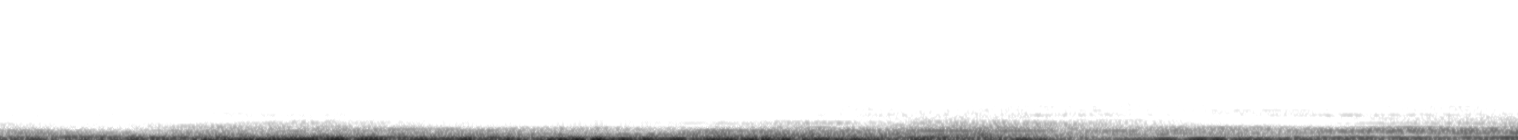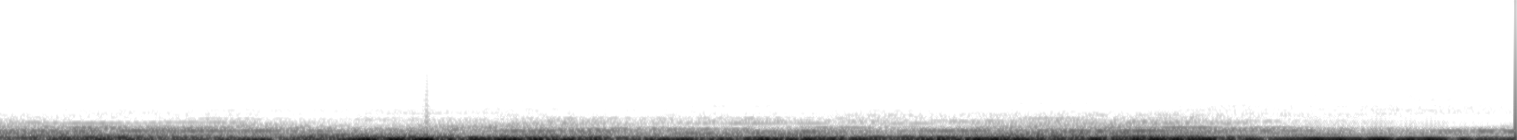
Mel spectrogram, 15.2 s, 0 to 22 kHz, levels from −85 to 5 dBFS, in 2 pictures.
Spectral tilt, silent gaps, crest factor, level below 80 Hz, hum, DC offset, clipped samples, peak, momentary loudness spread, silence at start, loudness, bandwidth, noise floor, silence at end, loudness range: -16 dB/octave; none; 14 dB; -16 dBFS; none; under 0.1%; under 0.1%; 0 dBFS; 15 LU; 0 s; -24 LUFS; 0.5 kHz; -34 dBFS; 0 s; 11 LU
